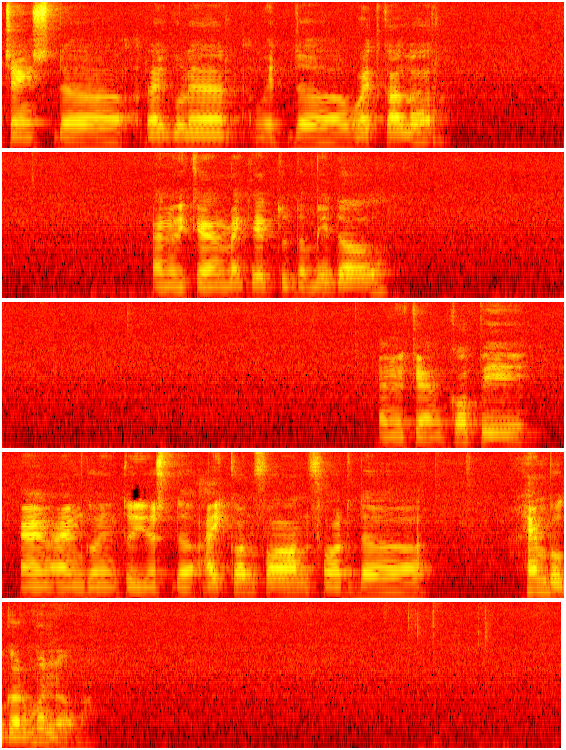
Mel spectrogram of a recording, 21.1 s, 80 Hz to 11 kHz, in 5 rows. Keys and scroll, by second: 11.4 super+d.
